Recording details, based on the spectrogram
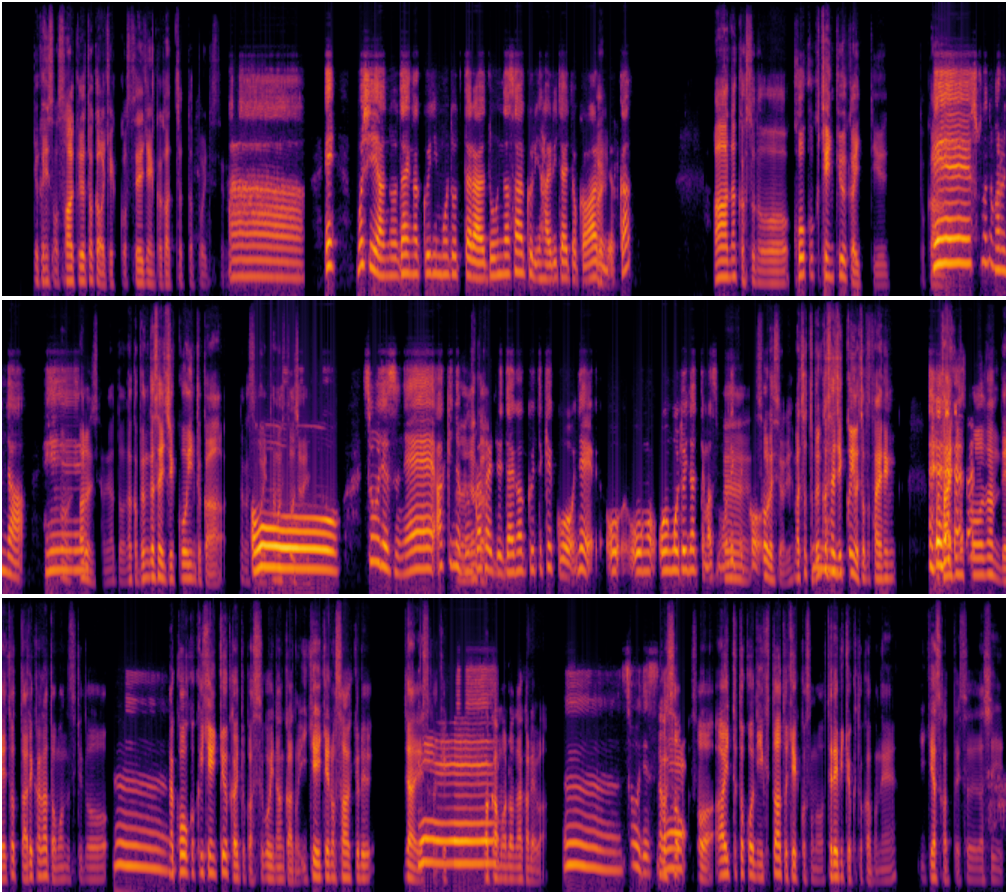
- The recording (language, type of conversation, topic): Japanese, advice, 学校に戻って学び直すべきか、どう判断すればよいですか？
- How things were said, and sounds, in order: chuckle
